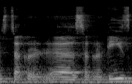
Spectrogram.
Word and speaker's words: Socrates: Guys देखें कि सोक्रेट्स जो थे, हालांकि हिंदी में सुकरात कहते हैं, बहुत जगह इसका प्रोनाउंसिएशन सक्रटीज़ कहते हैं, तो जैसा भी आप प्रोनाउंस कर लें।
